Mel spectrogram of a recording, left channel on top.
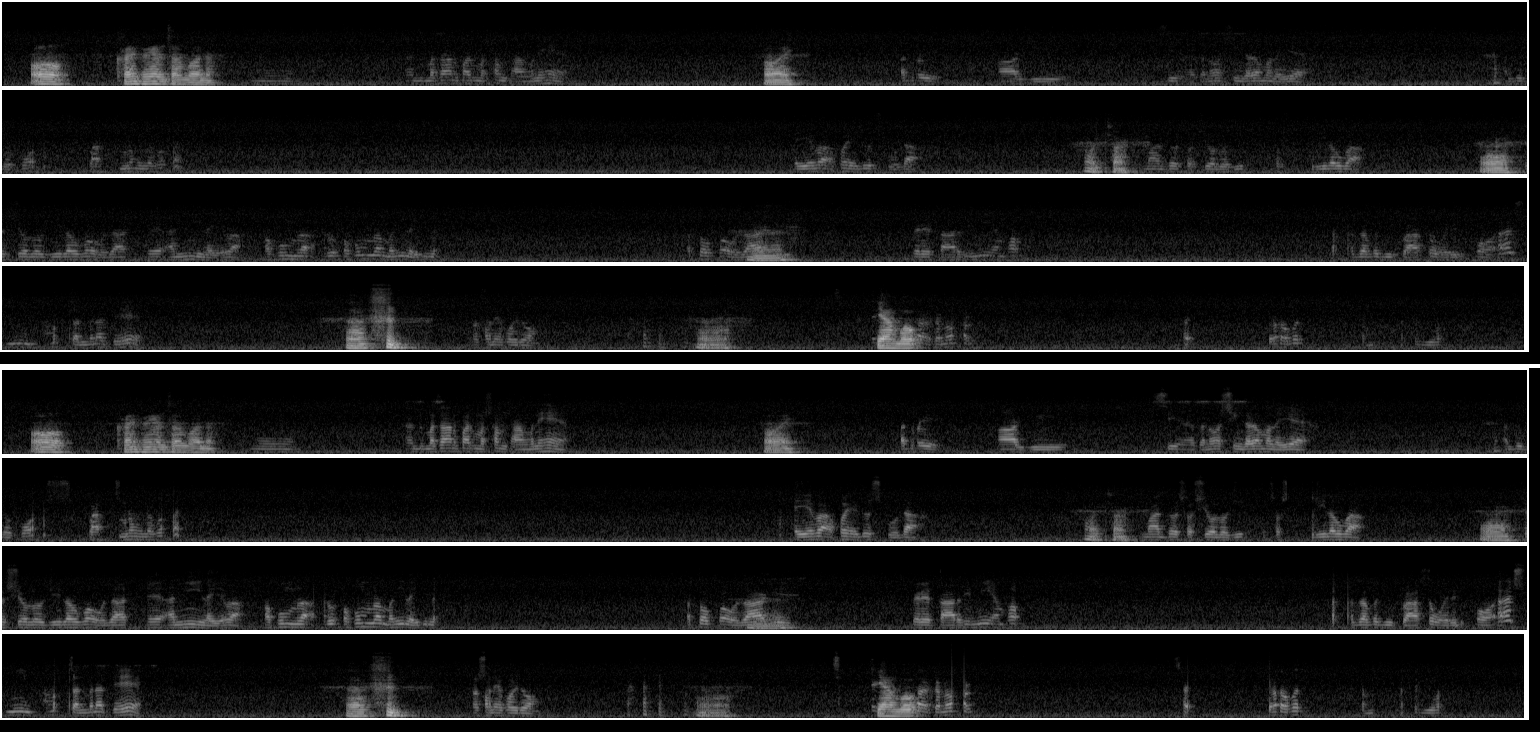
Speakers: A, on the left; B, on the right.
A: ꯑꯣ ꯈꯪꯉꯦ ꯈꯪꯉꯦ ꯃꯆꯥꯅꯨꯄꯥꯗꯣ
B: ꯎꯝ ꯑꯗꯨ ꯃꯆꯥꯅꯨꯄꯥ ꯃꯝꯁꯝ ꯁꯥꯡꯕꯅꯦꯍꯦ
A: ꯍꯣꯏ
B: ꯑꯗꯨ ꯑꯥꯔꯒꯤ ꯀꯅꯣ ꯁꯤ ꯀꯅꯣ ꯁꯤꯡꯒ꯭ꯔ ꯑꯃ ꯂꯩꯌꯦ
A: <inaudible>
B: ꯑꯗꯨꯒ ꯀꯣ ꯑꯁ ꯀ꯭ꯂꯥꯁ ꯃꯅꯨꯡꯗꯀꯣ ꯂꯩꯌꯦꯕ ꯑꯩꯈꯣꯏ ꯑꯗꯨ ꯁ꯭ꯀꯨꯜꯗ
A: ꯑꯆꯥ
B: ꯃꯥꯗꯣ ꯁꯣꯁꯤꯌꯣꯂꯣꯖꯤ ꯁꯣꯁꯤꯌꯣꯂꯣꯖꯤ ꯂꯧꯕ
A: ꯑꯣ
B: ꯁꯣꯁꯤꯌꯣꯂꯣꯖꯤ ꯂꯧꯕ ꯑꯣꯖꯥꯁꯦ ꯑꯅꯤ ꯂꯩꯌꯦꯕ ꯑꯍꯨꯝꯂ ꯑꯍꯨꯝꯂ ꯃꯔꯤ ꯂꯩꯗꯤ ꯂꯩ ꯑꯇꯣꯞꯄ ꯑꯣꯖꯥꯒꯤ
A: ꯎꯝ
B: ꯄꯦꯔꯦꯠ ꯇꯥꯔꯗꯤ ꯃꯤ ꯑꯝꯐꯥꯎ ꯐꯖꯕꯒꯤ ꯀ꯭ꯂꯥꯁ ꯇꯥ ꯑꯣꯏꯔꯗꯤꯀꯣ ꯑꯁ ꯃꯤ ꯑꯝ ꯆꯟꯕ ꯅꯠꯇꯦꯍꯦ
A: <unintelligible>
B: ꯑ ꯁꯣꯅꯤꯌꯥ ꯈꯣꯏꯗꯣ <unintelligible>
A: ꯑꯣ
B: <unintelligible>
A: ꯏꯌꯥꯝꯕ
B: ꯍꯥ ꯀꯅꯣ <unintelligible> <unintelligible>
